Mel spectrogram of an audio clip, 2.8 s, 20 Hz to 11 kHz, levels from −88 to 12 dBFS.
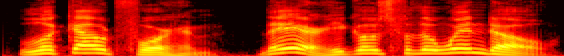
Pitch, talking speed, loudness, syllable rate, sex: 165 Hz, 190 wpm, -15 LUFS, 4.7 syllables/s, male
